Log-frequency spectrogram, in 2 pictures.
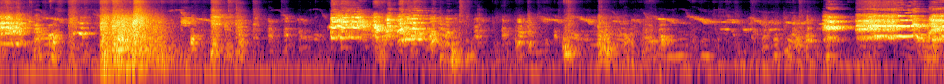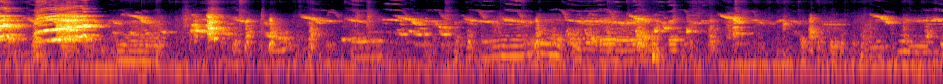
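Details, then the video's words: Family of domestic chickens, a crossbreed of pelung, Bangkok and laughing chickens from Jogja, eating together at midday; loud harsh crowing bursts near the start and around the middle, with busy overlapping clucks and short calls from many birds. "ayam pelung Bangkok ketawa persilangan ayam Jogja"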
